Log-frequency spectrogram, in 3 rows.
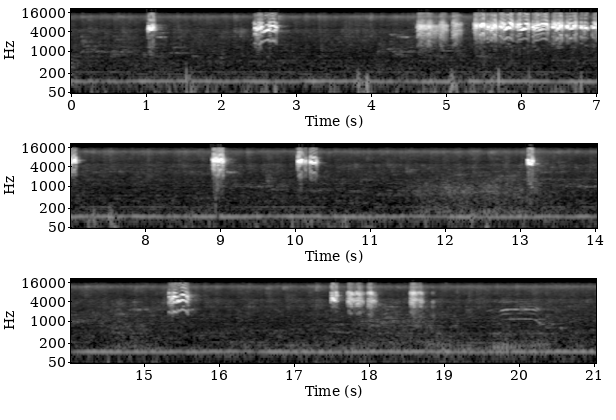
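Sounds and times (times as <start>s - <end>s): faint low hum: 0.0s - 21.0s
songbird singing high calls: 2.4s - 2.8s, 4.2s - 7.2s, 8.9s - 9.3s, 10.0s - 10.4s, 14.8s - 15.7s, 17.4s - 18.9s
bird warbling trill: 2.4s - 2.9s, 4.3s - 7.2s, 8.9s - 9.3s, 10.0s - 10.4s, 15.0s - 15.8s, 17.4s - 19.0s.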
